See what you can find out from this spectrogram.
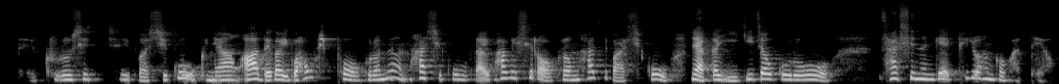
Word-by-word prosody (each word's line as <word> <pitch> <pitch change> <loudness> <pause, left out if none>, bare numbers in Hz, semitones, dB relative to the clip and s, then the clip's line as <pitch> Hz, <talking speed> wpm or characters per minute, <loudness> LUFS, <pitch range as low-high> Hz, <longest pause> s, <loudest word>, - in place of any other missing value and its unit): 네. 170 - -23
그러시지 220 +3 -5
마시고 170 -2 -2
그냥 200 +1 +1
'아 250 +1 +8
내가 210 +1 +4
이거 200 +1 +3
하고 300 +7 -1
싶어.' 235 -10 -2
그러면 230 +6 -1
하시고 230 -4 -3
'나 - - +2
이거 - - -3
하기 285 +1 +1
싫어.' 285 - -1
그럼 210 +3 +1
하지 295 +5 -4
마시고 180 +7 -2 0.2
그냥 235 - +6
약간 220 -1 +2
이기적으로 220 -1 +1 0.4
사시는 265 -3 +1
게 265 +3 0
필요한 285 -5 -1
것 190 -4 -4
같아요. - - -15
225 Hz, 335 characters per minute, -20 LUFS, 205-265 Hz, 0.4 s, 아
